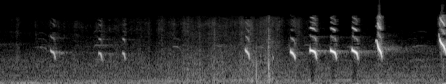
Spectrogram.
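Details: Osprey at a nest on a Scottish loch webcam, alarm calling after chasing off an intruder: sharp, high, downslurred whistled yelps, sparse at first, then a quick run of six loud calls and a final shrill note.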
